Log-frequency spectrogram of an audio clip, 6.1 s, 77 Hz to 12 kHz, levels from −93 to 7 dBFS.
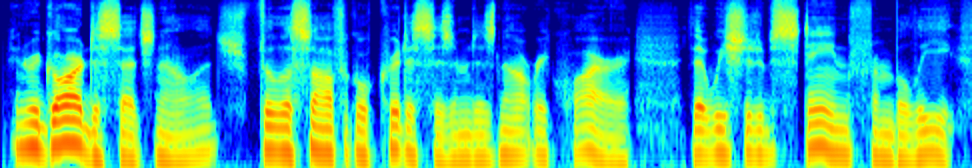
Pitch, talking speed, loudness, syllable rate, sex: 120 Hz, 160 wpm, -21 LUFS, 5.3 syllables/s, male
